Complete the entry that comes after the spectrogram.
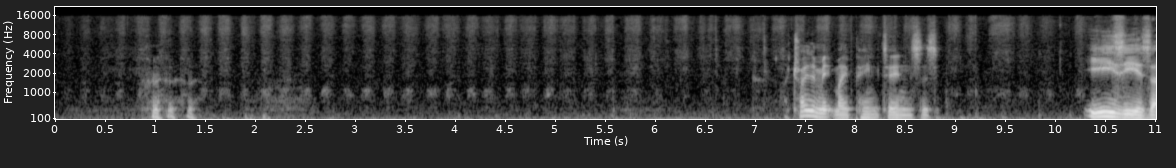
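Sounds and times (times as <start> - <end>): paintbrush rubbing on canvas: 0.0 - 11.0.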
